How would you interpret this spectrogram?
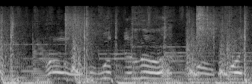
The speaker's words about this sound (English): Another ball knocks right into …, and he keels over in pain.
